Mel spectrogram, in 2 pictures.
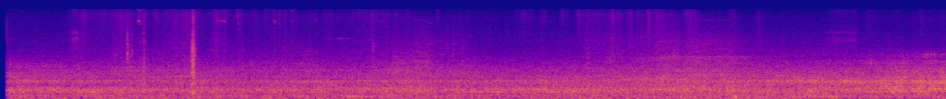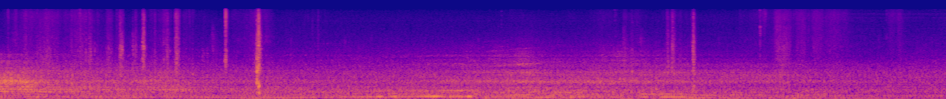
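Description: Steady low rumbling background noise that swells about halfway through, with scattered sharp clicks and rustles.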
